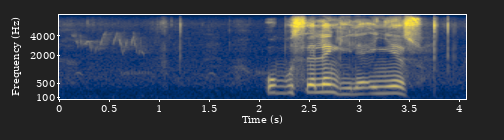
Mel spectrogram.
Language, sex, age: Xhosa, male, 26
